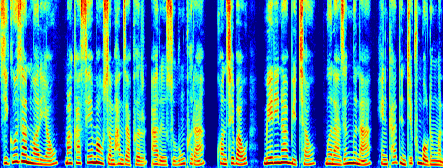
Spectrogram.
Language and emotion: Bodo, neutral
